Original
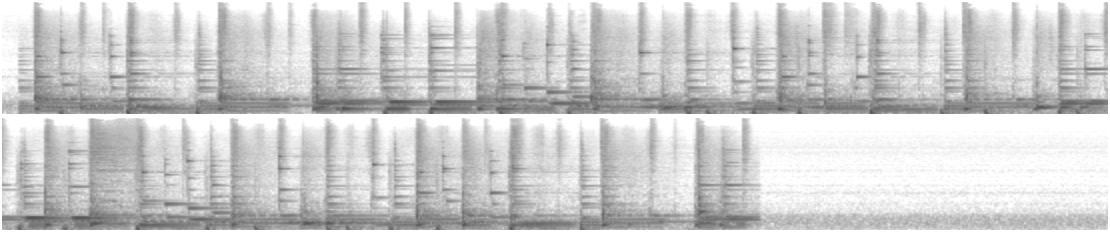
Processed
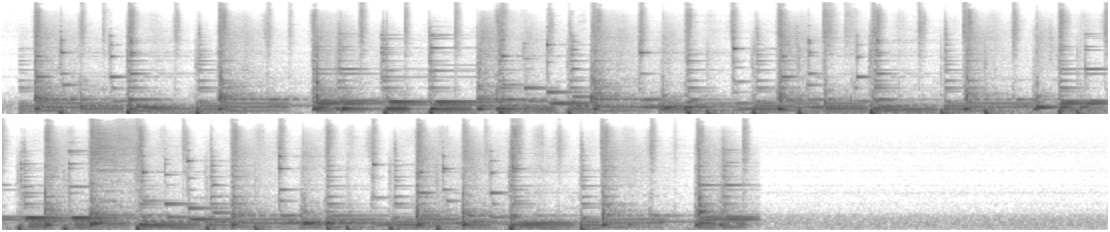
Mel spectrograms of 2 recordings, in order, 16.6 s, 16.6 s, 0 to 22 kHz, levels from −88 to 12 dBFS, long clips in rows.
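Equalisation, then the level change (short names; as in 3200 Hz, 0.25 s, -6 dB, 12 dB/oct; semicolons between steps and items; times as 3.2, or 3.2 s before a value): low shelf 280 Hz +7 dB; -1.5 dB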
